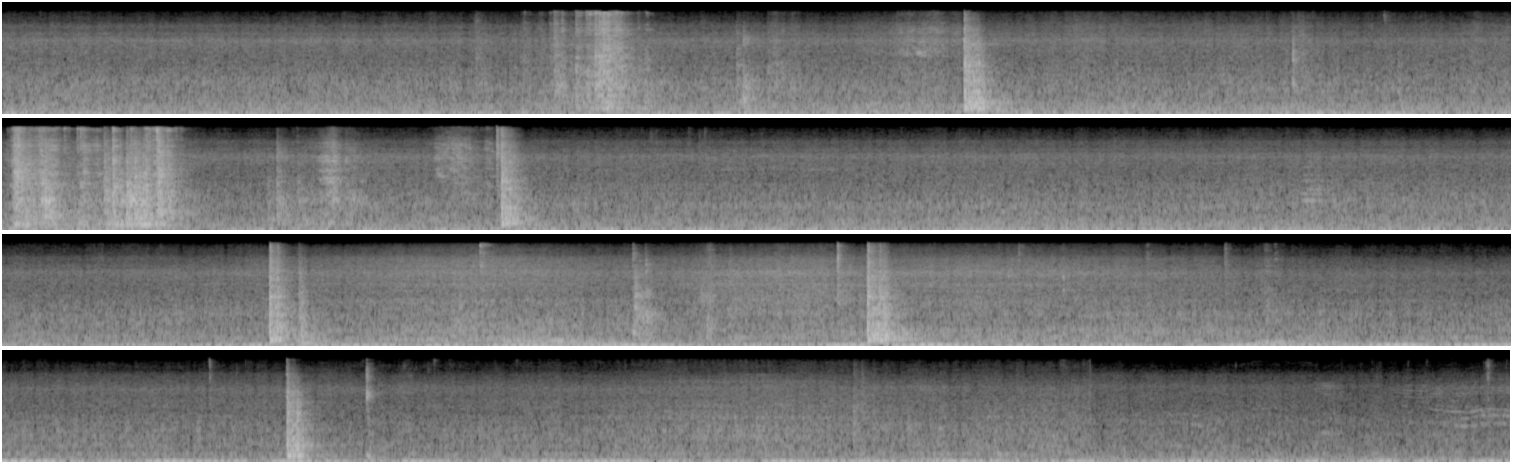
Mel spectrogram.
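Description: Metal clinks and knocks as raw pork belly is pushed onto a long steel roasting spit over a stainless-steel sink, about seven of them spread out, the loudest a quick cluster about eight seconds in. A steady low hum runs underneath.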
